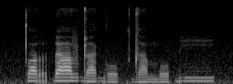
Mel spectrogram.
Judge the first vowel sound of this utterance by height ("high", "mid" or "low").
low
